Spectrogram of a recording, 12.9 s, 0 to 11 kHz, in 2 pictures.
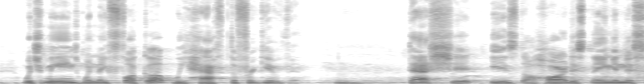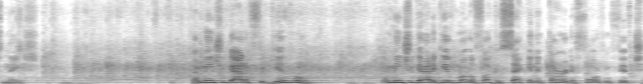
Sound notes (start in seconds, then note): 6.6 applause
